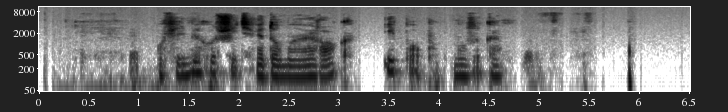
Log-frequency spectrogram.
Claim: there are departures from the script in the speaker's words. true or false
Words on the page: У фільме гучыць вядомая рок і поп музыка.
false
